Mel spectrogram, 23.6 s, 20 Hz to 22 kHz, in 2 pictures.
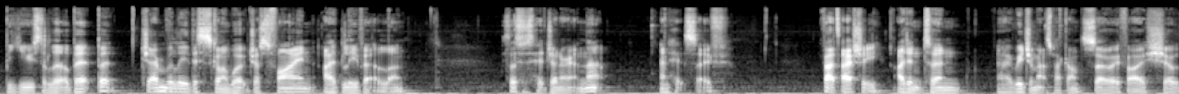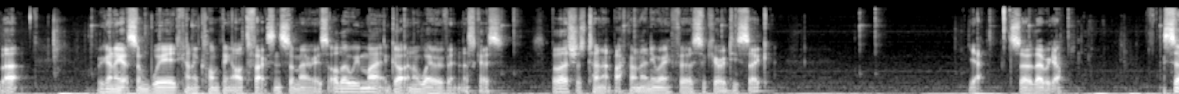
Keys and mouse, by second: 5.0 click, 10.3 click, 12.6 click, 13.0 middle click, 13.3 right click, 13.6 click, 21.6 alt+right click, 22.0-23.5 alt+drag.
